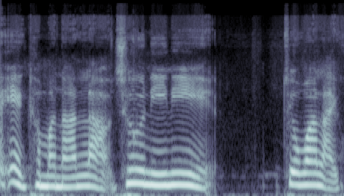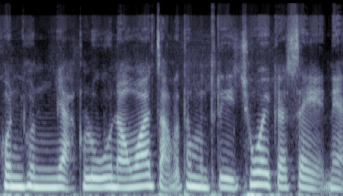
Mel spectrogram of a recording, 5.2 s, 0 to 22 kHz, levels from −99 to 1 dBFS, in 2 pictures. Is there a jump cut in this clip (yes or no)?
no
